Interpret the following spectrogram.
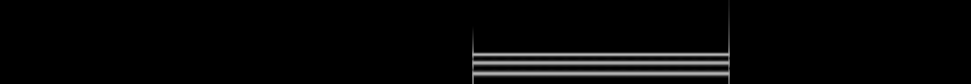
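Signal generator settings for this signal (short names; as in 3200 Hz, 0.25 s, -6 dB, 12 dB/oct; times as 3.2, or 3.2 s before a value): steady additive tone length 2.56 s, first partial 507 Hz, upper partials -1/2.5 dB, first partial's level -20 dB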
